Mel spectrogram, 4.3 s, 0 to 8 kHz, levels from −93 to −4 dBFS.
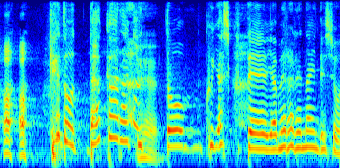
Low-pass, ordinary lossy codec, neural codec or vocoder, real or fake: none; none; none; real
